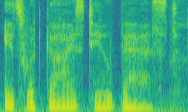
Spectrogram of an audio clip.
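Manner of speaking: slow low commercial announcer; beer ad voiceover. Shown as a demonstration. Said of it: "you hear my voice just go".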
